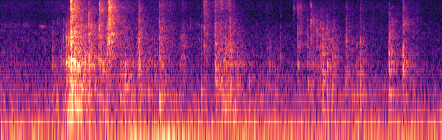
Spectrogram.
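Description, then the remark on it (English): A plastic bag crinkles in irregular, crackly bursts, a few louder rustles standing out among softer ones, with a steady low hum underneath and no voices. “There's crinkle ASMR.”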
